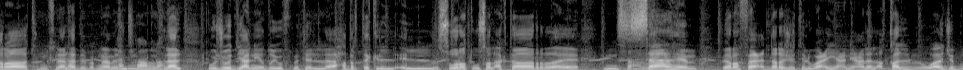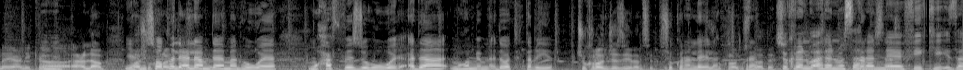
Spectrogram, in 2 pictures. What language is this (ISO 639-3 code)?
ara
